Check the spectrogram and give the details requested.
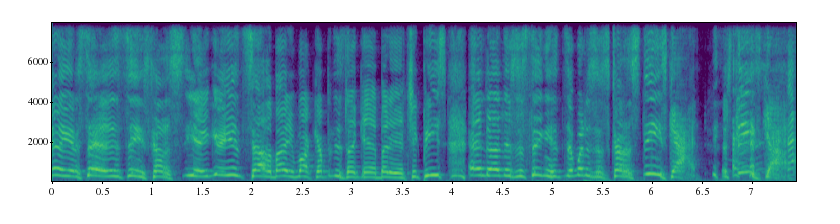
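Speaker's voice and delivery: put-on Boston accent. Retelling a man's old comedy bit about a salad bar, in a thick boston accent. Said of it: "he had a thick Boston accent".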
